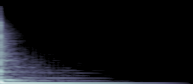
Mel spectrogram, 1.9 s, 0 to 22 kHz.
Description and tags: SRBM TOM 003
Drum kit tom-toms sampled and processed. Source was captured with Electrovice RE-20 through Millennia Media HV-3D preamp and Drawmer compression.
